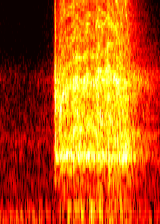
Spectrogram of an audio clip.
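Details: Truck being finished for Power Tour, first start attempt before oil added and possibly without spark plugs: starter spins the engine over freely with a steady whirring drone for about a second, nothing catches; cranks, no start.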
